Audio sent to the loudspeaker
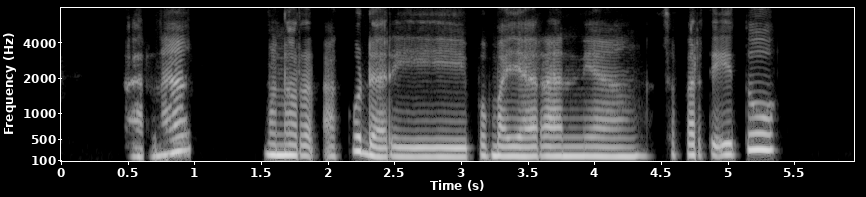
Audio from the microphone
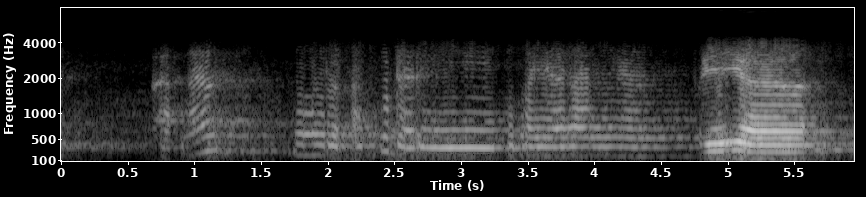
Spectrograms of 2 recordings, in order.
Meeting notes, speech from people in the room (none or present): present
